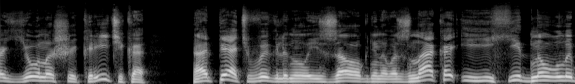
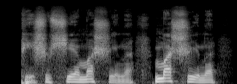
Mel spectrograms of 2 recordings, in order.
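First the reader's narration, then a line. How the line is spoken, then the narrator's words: Ghost whispering. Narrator (Russian): шептало привидение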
